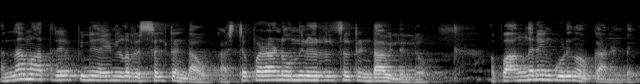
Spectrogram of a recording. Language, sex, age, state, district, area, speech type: Malayalam, male, 18-30, Kerala, Kasaragod, urban, spontaneous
